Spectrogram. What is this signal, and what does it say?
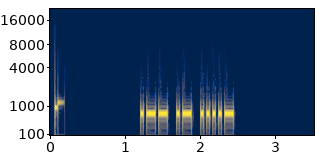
Morse code, heard as a keyed tone, about 30 wpm, 700 Hz. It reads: WA4
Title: USA Call Sign Prefixes - 30wpm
